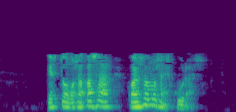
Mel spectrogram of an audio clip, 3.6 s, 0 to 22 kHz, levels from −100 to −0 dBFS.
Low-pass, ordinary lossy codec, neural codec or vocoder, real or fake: 3.6 kHz; MP3, 16 kbps; none; real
